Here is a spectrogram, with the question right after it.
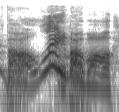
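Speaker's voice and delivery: high, loud mock scream. Daughter storming off from father, mock screaming. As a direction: belt it out like an exasperated teen. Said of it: "she literally just screams".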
